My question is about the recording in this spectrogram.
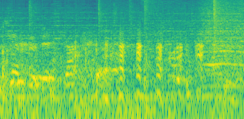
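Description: Speech over a steady low rumble of wind on the microphone of a moving bike camera.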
